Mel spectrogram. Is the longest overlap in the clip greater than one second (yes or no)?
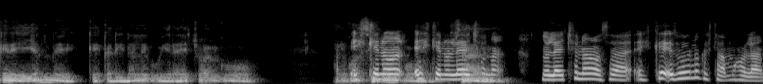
yes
